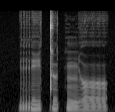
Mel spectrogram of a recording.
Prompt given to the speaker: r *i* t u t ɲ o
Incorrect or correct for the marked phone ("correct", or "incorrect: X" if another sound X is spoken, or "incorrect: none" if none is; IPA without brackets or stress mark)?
correct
